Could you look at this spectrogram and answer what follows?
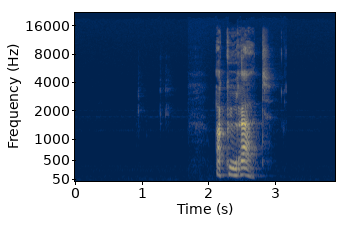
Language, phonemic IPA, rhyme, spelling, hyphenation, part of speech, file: Dutch, /ˌɑ.kyˈraːt/, -aːt, accuraat, ac‧cu‧raat, adjective, Nl-accuraat.ogg
- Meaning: 1. accurate 2. punctual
